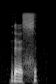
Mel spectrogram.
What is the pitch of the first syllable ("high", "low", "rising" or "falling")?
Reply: low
